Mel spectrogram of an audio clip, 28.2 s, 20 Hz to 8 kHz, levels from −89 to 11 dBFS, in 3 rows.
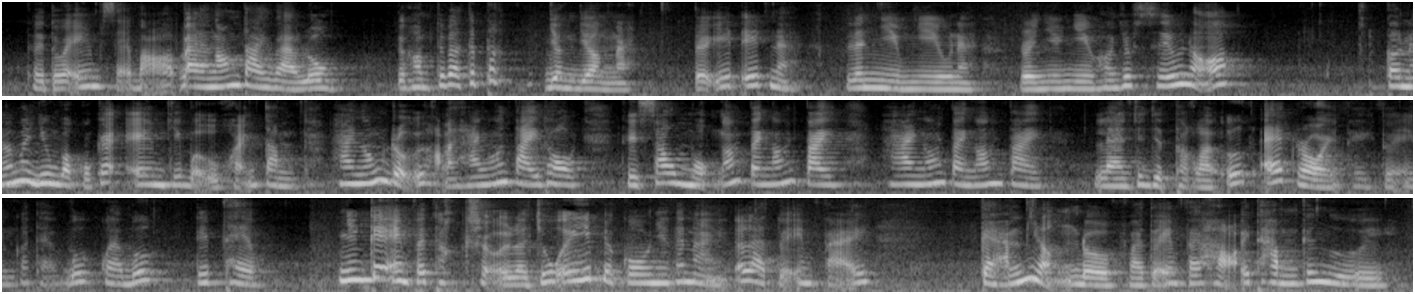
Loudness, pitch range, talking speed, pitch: -23 LUFS, 205-260 Hz, 245 wpm, 235 Hz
